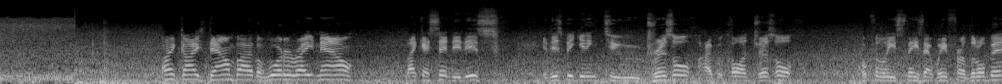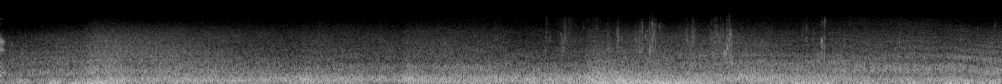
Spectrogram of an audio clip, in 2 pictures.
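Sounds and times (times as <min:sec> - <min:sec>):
ocean surf washing up beach: 0:00.0 - 0:20.0
wind buffeting microphone: 0:00.0 - 0:20.0
shoe splashing in shallow water: 0:15.4 - 0:18.4.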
